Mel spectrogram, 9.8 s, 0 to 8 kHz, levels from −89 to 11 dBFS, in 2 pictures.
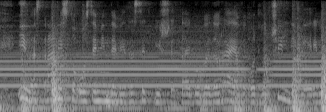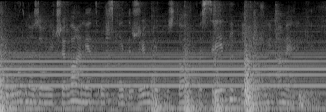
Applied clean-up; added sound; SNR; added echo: none; Hammer + Wind instrument, woodwind instrument; -4 dB; none.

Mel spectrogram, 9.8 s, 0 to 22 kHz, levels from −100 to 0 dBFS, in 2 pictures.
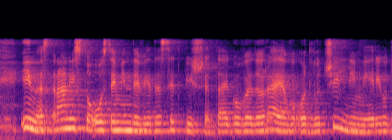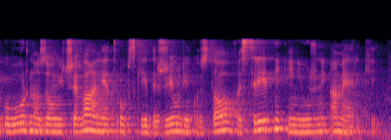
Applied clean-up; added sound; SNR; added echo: none; none; none; none.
